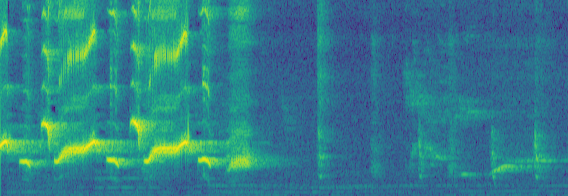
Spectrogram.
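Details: Caged Chinese hwamei singing while moulting: a short burst of loud repeated slurred whistles, then a pause and a few quiet scattered notes.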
